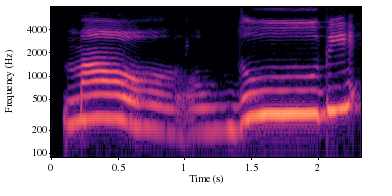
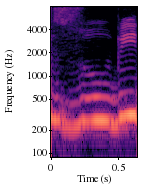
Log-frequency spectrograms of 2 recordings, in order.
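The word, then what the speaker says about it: الْمَغْضُوبِ: चलती है, ठीक है, मौ, मौ, मग नहीं करना, मौदूबी। अब यहाँ पे जूबी नहीं कह देना, ठीक है, क्या कहने, दू, और यहाँ पे होंठ गोल हो जाएंगे, मौदूबी, बी, वन काउंट।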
